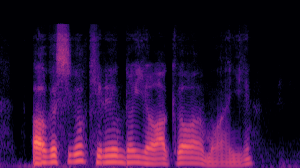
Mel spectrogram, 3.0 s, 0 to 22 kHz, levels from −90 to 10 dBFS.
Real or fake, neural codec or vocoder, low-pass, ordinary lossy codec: fake; codec, 16 kHz in and 24 kHz out, 0.4 kbps, LongCat-Audio-Codec, four codebook decoder; 10.8 kHz; Opus, 16 kbps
